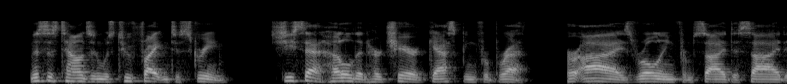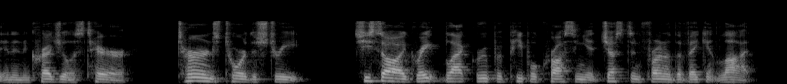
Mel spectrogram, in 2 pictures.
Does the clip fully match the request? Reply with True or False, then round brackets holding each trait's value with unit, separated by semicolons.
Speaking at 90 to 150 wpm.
False (180 wpm)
